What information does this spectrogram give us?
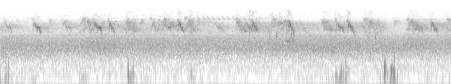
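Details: House martins calling at the nest: quick, scratchy chirps and short twitters in bursts every half second or so, with light rustling and soft low knocks underneath.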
